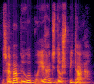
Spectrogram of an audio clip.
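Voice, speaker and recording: A woman's voice: fairly low pitch, brisk, slightly rough. A woman teaching English to young children in a recorded lesson. She explains patiently, tells playful little stories and has the class repeat after her.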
